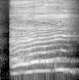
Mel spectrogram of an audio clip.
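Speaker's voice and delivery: high, loud puzzled eh; a deaf old woman who didn't catch it; deaf old lady's eh. Retold or imitated.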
